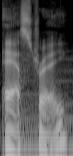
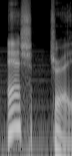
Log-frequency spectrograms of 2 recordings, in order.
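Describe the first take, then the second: First: The word is said with a plain 's' sound. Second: The word is said with an 'sh' sound. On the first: The speaker calls it wrong. "not ashtray" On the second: The speaker calls it right. "I say ashtray, There's an H in there"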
